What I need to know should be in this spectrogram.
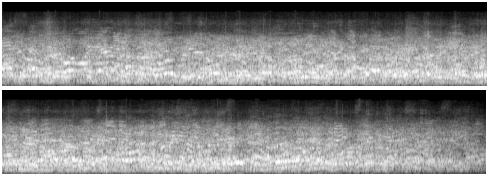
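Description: A crowd of men and women chatters loudly nearby.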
